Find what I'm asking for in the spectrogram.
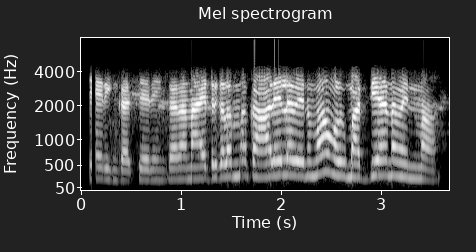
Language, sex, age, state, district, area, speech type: Tamil, female, 18-30, Tamil Nadu, Madurai, urban, conversation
